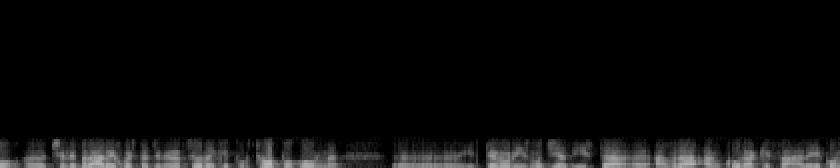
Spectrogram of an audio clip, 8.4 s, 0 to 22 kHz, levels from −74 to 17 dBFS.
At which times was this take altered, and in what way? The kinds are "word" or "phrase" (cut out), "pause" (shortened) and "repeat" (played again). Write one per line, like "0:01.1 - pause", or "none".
none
